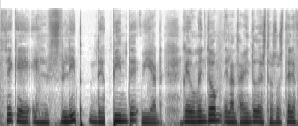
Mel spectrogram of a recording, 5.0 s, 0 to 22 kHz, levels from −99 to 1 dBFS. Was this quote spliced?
yes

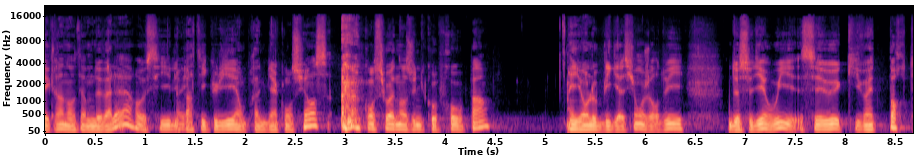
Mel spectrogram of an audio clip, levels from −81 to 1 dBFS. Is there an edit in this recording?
no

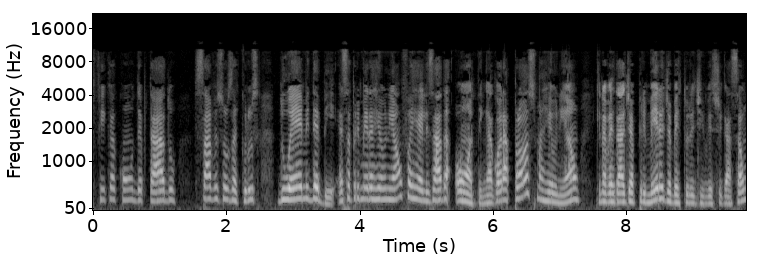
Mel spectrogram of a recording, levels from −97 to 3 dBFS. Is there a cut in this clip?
no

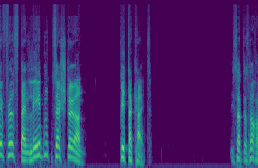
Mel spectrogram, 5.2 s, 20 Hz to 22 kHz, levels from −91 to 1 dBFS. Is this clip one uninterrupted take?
no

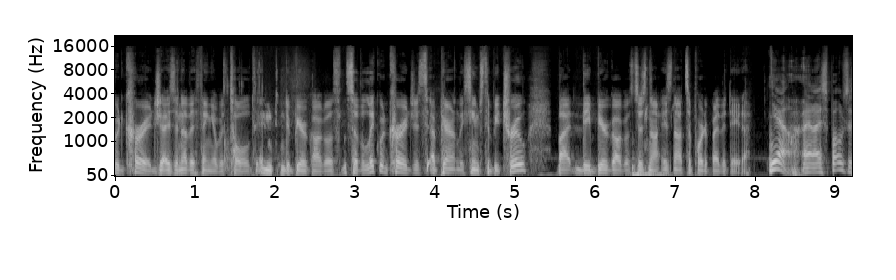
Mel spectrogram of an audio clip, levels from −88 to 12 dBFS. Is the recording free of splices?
no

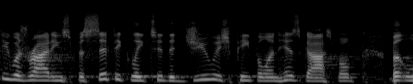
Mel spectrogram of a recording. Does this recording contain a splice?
no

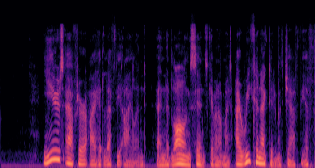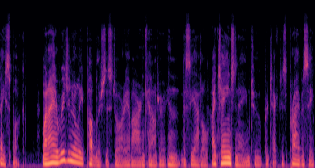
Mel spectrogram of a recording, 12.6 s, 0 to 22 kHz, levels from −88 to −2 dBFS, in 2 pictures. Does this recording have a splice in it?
yes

